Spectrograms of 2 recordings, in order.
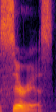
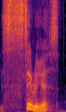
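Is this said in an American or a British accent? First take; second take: American; British. First: It is said with an American accent. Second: It is said with a British accent. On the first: "В американском английском они одинаково произносятся" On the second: "А британский английский serious"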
